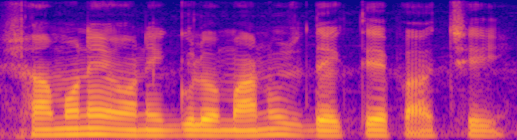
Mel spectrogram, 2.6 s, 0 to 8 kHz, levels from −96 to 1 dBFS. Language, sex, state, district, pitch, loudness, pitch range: Bengali, male, West Bengal, Cooch Behar, 115 Hz, -17 LUFS, 110-120 Hz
